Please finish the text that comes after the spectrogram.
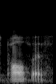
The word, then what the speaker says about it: Polsfuss: I do okay yep the first s is silent it is pulpas okay and where are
